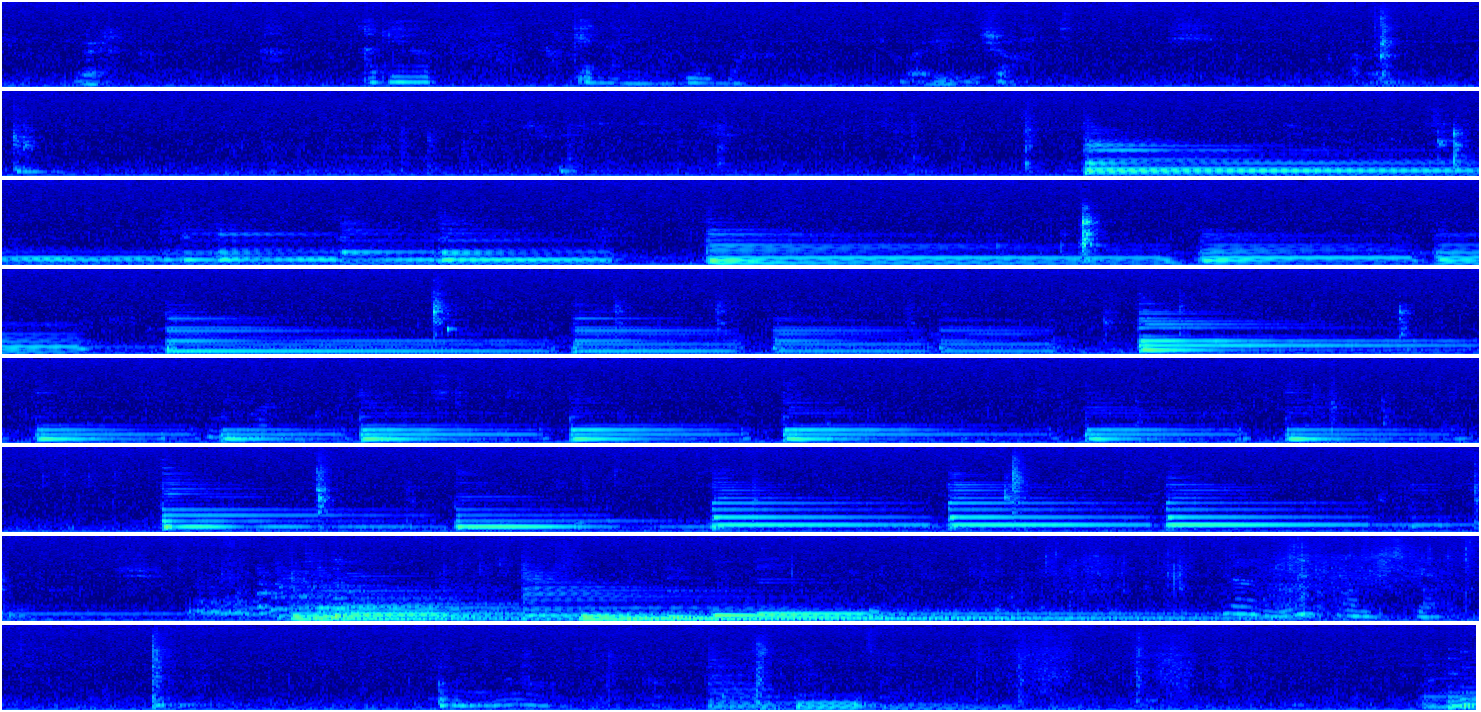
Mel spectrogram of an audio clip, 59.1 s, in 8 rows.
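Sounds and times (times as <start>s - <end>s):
acoustic guitar chords: 12.8s - 36.9s, 37.7s - 50.6s, 55.2s - 56.6s, 58.8s - 59.0s.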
